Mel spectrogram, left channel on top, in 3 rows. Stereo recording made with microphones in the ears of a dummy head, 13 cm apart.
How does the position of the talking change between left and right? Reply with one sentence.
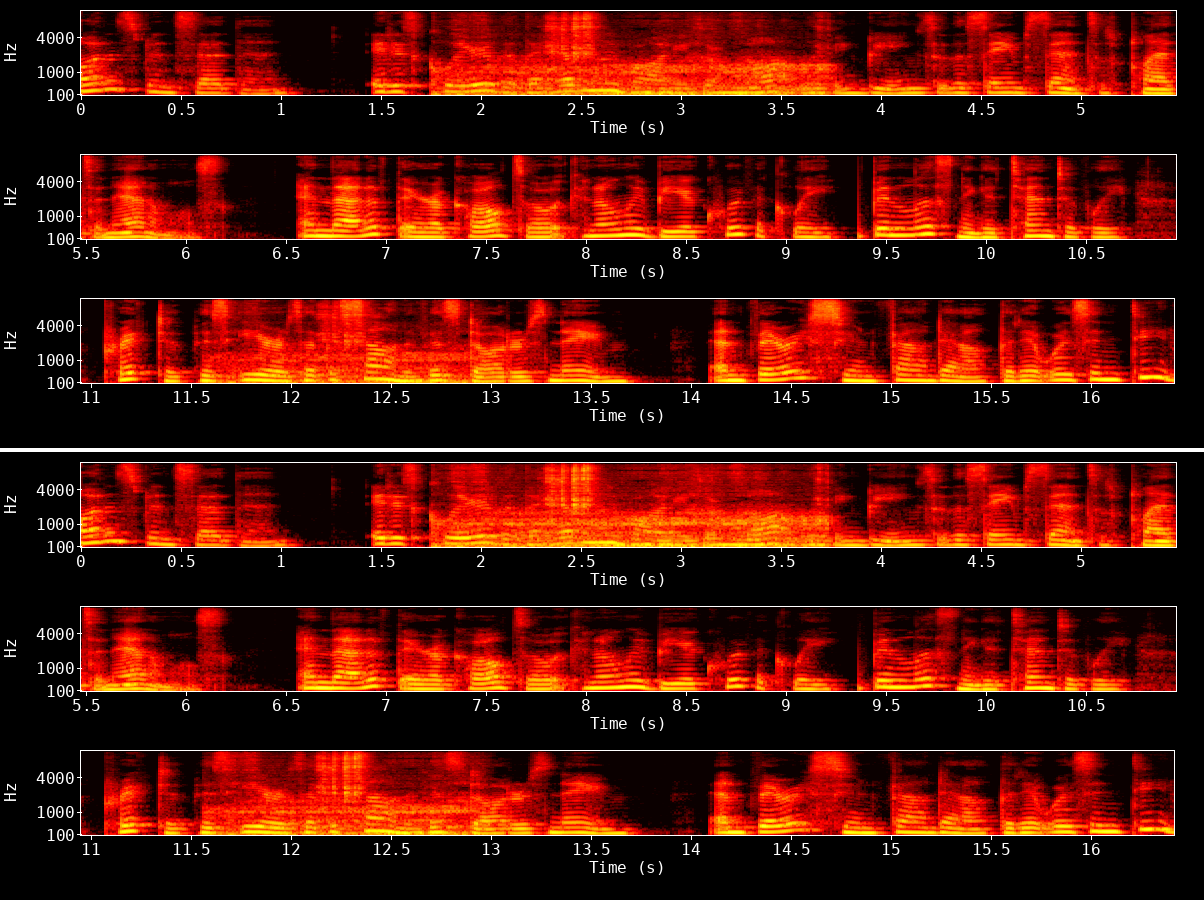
You can hear the talking move from right to left.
